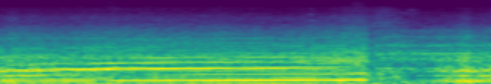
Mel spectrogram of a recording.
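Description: Race car engine in the racing simulator Rennsport, a steady tonal drone holding near-constant revs with layered harmonics, close and loud, then dipping briefly near the end.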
